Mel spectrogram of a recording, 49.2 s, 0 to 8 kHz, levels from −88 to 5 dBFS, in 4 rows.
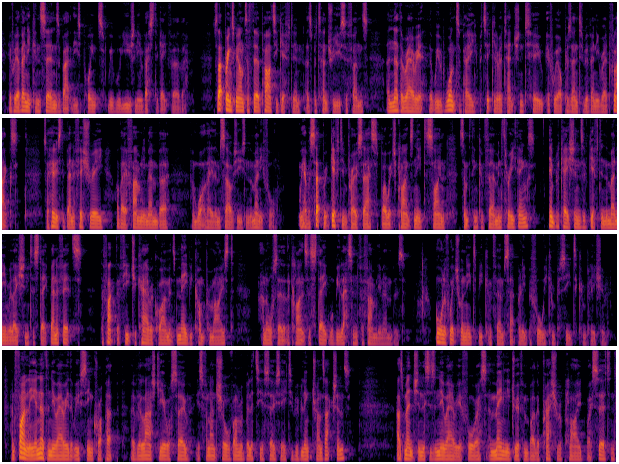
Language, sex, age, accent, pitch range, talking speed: English, male, 30-49, British, 80-95 Hz, 205 wpm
